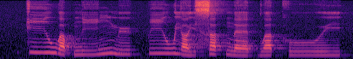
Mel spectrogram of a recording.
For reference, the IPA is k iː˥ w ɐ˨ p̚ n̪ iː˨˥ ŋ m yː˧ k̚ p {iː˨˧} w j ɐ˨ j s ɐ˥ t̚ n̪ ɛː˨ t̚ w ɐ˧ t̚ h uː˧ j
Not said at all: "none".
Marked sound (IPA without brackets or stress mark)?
iː˥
